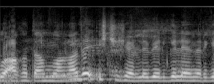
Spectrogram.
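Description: A woman's voice speaking without pause.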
